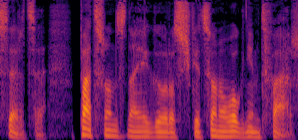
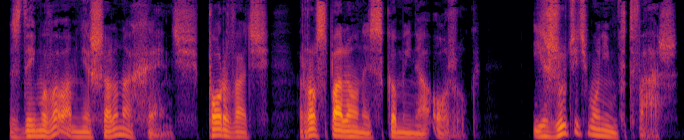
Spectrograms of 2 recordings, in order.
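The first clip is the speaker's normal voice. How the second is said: plain reading voice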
